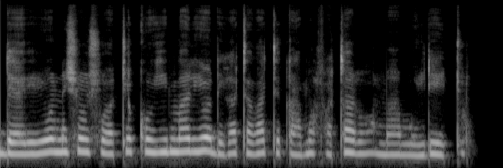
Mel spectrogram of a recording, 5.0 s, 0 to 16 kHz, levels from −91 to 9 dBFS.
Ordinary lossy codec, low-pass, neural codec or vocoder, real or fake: none; 14.4 kHz; codec, 44.1 kHz, 3.4 kbps, Pupu-Codec; fake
